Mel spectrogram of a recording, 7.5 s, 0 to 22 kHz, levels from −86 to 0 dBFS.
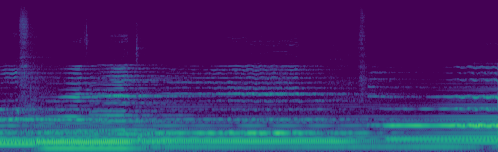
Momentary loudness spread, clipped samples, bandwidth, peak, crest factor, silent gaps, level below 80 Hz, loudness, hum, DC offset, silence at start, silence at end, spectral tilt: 7 LU; under 0.1%; 13 kHz; -18 dBFS; 14 dB; none; -44 dBFS; -32 LUFS; none; under 0.1%; 0 s; 0 s; -9 dB/octave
